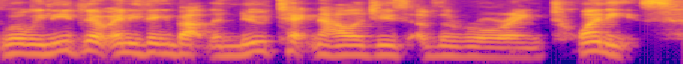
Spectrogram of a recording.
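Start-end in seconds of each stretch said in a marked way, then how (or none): none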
